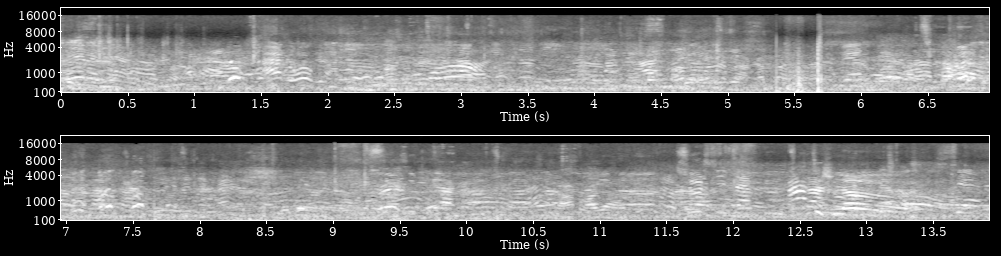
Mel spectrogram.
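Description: Many voices of men and women chatter close by and all around, outdoors.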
